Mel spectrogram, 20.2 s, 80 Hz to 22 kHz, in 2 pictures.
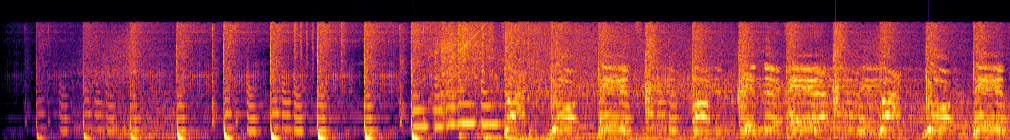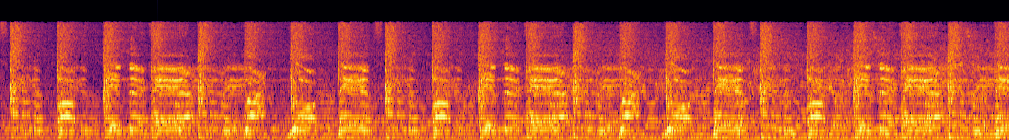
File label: Hype 128 Bpm; DJDOLLS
